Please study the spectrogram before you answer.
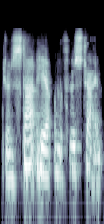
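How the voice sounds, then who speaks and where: A woman with a New Zealand accent presenting a literacy program in a slow, deliberate walkthrough, sounding out letters one at a time. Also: low-pitched, animated, fairly bright tone, slightly rough, poor audio. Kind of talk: screen-recorded software walkthrough.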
